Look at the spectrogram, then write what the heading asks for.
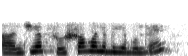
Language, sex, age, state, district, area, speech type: Hindi, female, 18-30, Madhya Pradesh, Ujjain, urban, conversation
